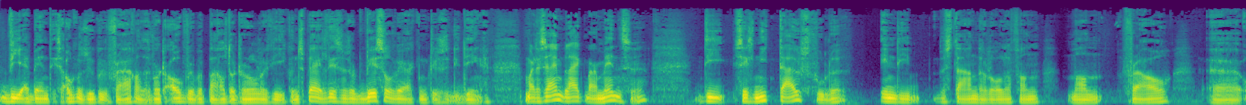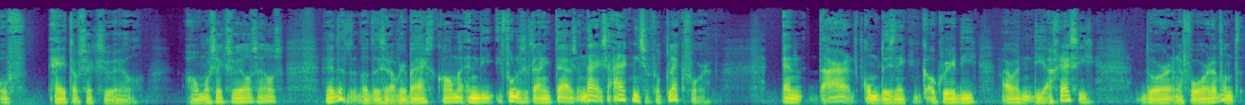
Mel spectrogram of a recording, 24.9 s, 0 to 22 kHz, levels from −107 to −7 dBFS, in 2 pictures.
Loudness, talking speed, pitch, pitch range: -17 LUFS, 215 wpm, 85 Hz, 80-100 Hz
